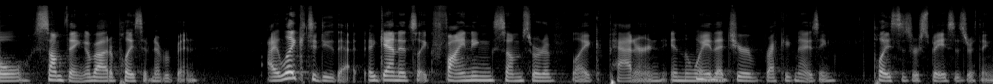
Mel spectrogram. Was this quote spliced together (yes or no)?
no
